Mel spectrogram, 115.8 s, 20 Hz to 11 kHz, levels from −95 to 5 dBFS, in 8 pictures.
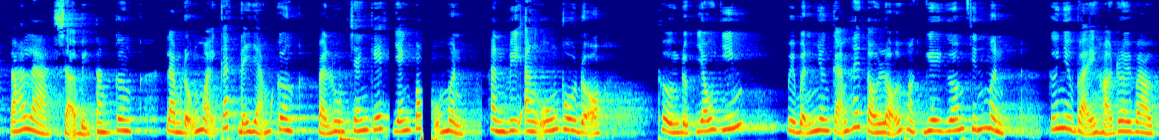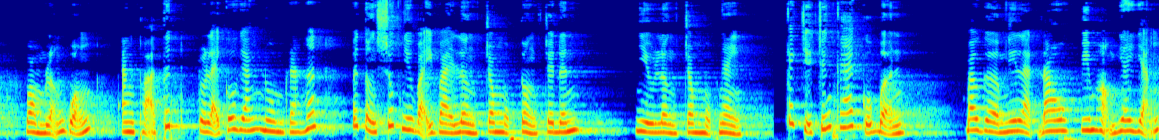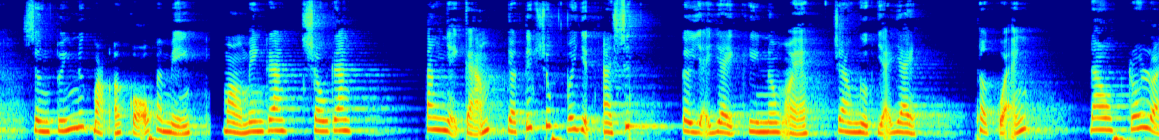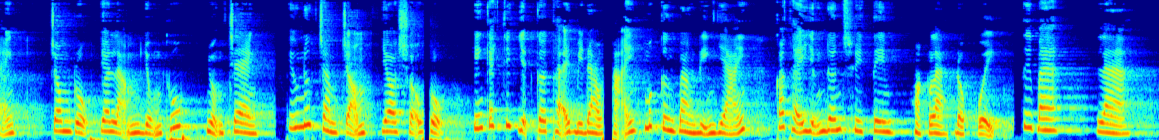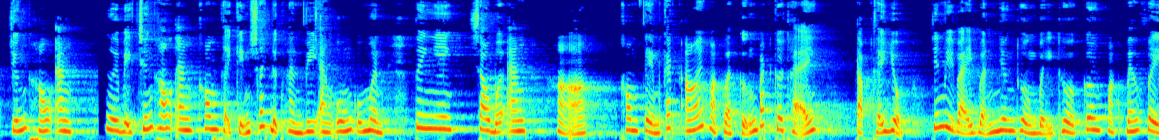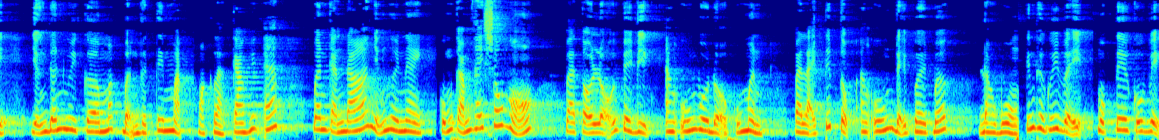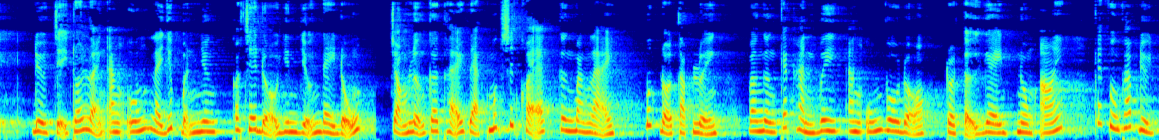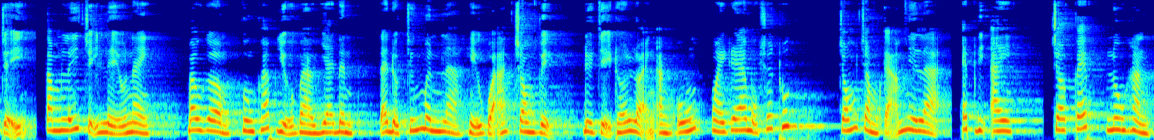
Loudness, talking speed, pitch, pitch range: -19 LUFS, 195 wpm, 235 Hz, 210-265 Hz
